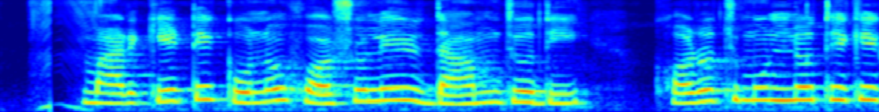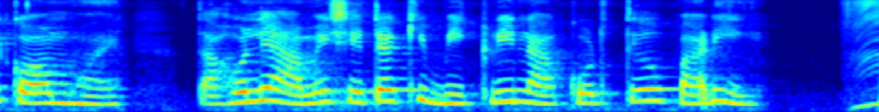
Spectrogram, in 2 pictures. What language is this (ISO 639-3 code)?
ben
